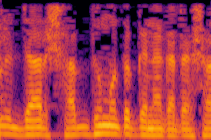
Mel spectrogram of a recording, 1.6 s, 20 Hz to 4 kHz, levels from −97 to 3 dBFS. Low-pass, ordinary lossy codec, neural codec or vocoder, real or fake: 3.6 kHz; none; none; real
